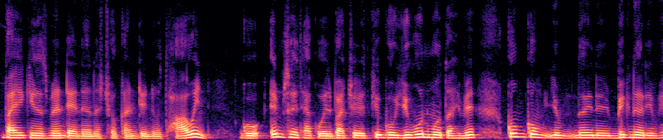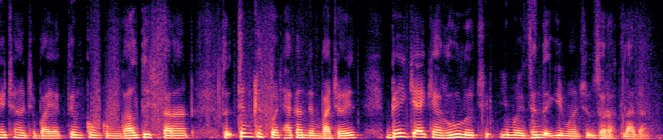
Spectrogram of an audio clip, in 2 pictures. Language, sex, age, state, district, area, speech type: Kashmiri, male, 30-45, Jammu and Kashmir, Ganderbal, urban, spontaneous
